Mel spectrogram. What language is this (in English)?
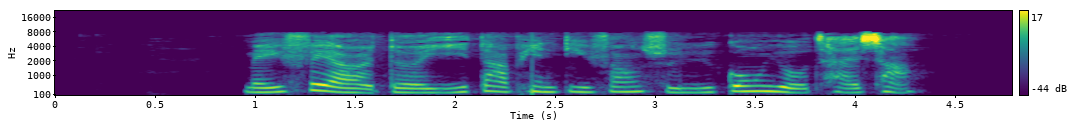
Chinese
